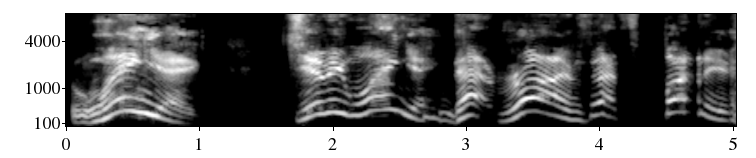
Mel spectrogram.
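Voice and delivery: high, drawn-out, delighted boss impression; Vince McMahon. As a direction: savour the name slowly, thrilled with your joke. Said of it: "And said".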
